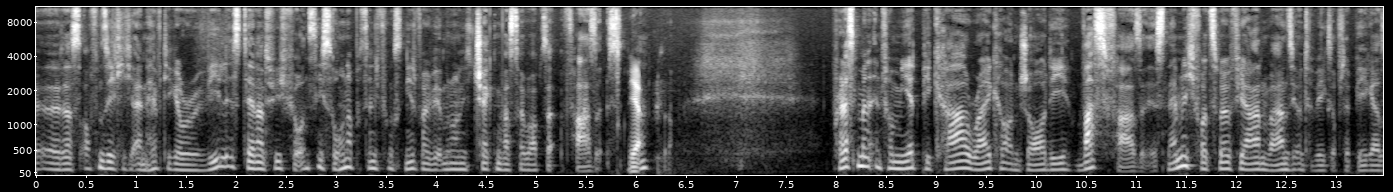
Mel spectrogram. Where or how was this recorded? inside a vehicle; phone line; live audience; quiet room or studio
quiet room or studio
